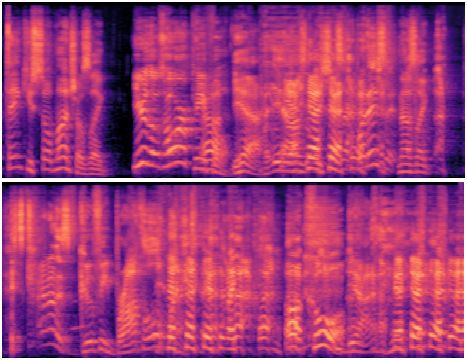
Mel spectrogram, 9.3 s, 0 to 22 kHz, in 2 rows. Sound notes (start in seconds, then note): 6.1 both laughing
